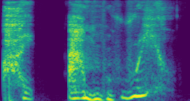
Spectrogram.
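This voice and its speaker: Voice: mid-range voice, very animated, normal speed, dark tone, husky, dry recording, studio quality, voice pushed up. A narrator voicing a small, shy, proud toy rabbit in a children's storybook, earnest and plaintive like a young boy. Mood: tearful, pleading.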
